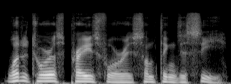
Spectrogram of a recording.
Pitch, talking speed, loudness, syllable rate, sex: 115 Hz, 235 wpm, -16 LUFS, 5.5 syllables/s, male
